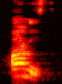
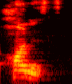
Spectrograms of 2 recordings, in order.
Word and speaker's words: honest: our honest we have honest the sound is absent in honest it is not honest it is honest when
